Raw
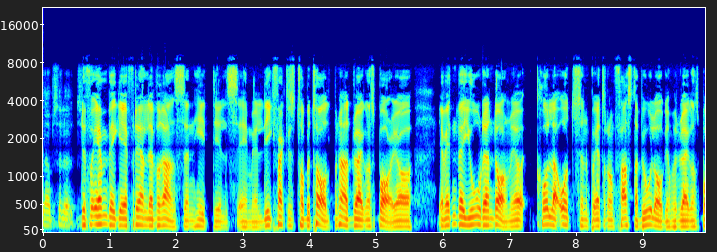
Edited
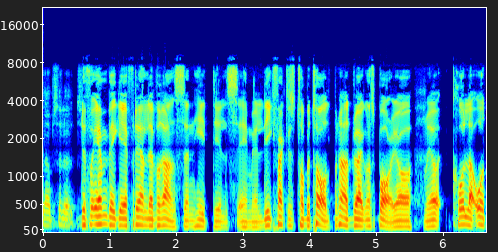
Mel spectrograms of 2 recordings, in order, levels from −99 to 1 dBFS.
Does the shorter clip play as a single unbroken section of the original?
no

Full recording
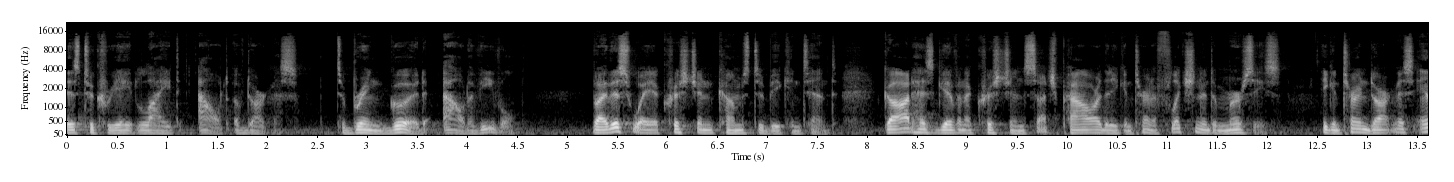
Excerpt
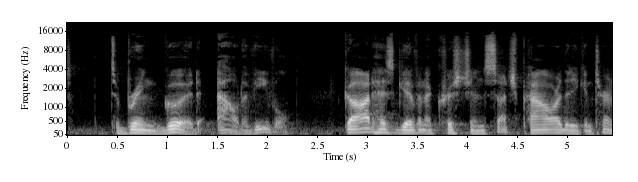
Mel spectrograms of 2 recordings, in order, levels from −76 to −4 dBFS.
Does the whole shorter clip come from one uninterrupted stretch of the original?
no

